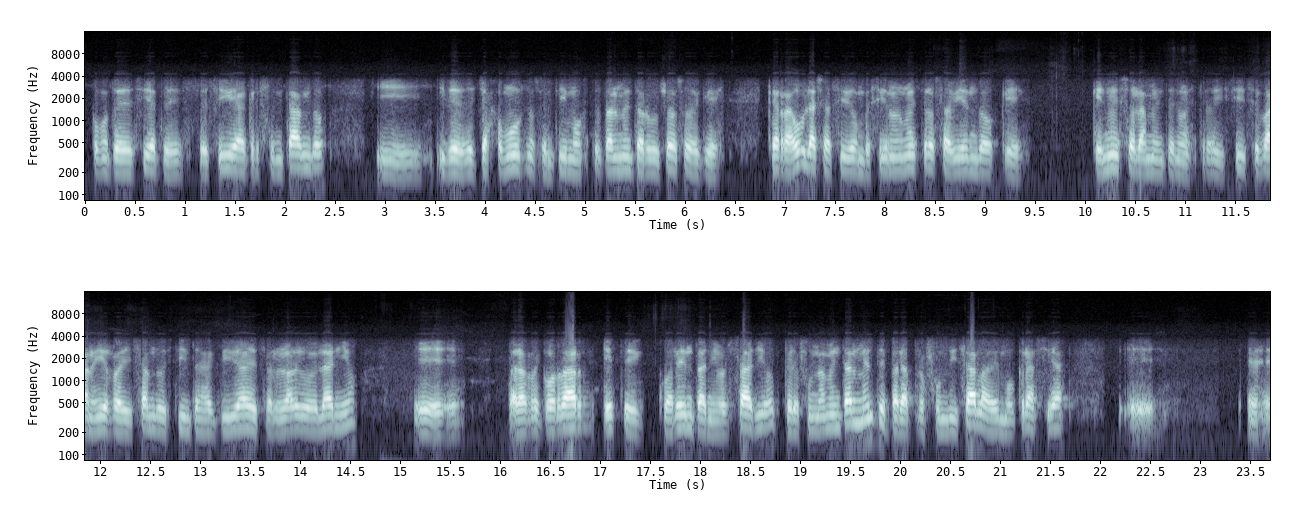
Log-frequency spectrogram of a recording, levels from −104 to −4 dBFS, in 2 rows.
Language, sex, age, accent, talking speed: Spanish, male, 40-59, Argentinian, 145 wpm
